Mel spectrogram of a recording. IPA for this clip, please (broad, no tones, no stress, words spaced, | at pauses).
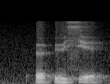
ʔøʔysʲe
